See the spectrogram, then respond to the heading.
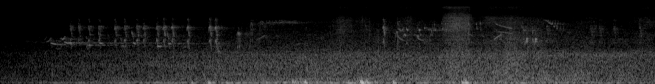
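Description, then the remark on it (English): Birdsong in Stansted Park in thick fog, early in the day: several birds trill and chirp in overlapping phrases over a soft steady background hiss, with a few low thuds. “Well, it's lovely bird song, and I'd like to tell you that it's a beautiful spring morning, but in fact, I'm at Stansted Park in almost thick fog, and I can't believe that there's still some bird song, which is lovely.”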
